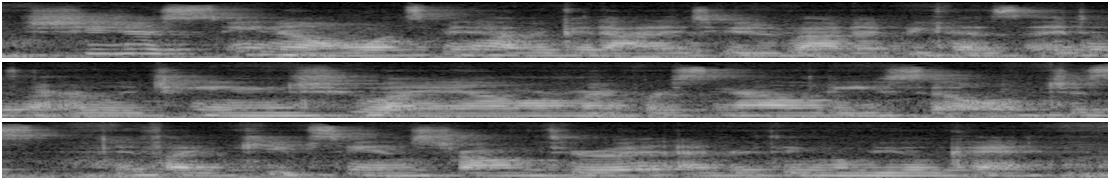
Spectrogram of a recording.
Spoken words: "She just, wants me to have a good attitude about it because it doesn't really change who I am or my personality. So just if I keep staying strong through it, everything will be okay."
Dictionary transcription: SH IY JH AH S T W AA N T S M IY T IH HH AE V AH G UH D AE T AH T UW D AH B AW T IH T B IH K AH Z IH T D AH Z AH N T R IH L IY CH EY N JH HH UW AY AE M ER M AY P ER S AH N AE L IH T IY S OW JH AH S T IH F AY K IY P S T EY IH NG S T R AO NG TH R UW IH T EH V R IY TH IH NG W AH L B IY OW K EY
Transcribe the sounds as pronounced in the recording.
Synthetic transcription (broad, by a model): SH IY JH AH S T W AA N T S M IY T IH V AH G UH D AE T AH T UW D AH B AW T IH T B IH K AH Z IH T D AH Z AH N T R IH L IY CH EY N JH HH UW AY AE M ER M AY P ER S AH N AE L IH T IY S OW JH AH S T IH F AY K IY P S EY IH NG S T R AO NG TH R UW IH T EH V R IY TH IH NG W AH L B IY OW K EY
